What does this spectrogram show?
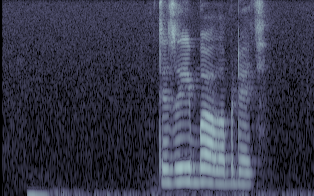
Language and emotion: Russian, angry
